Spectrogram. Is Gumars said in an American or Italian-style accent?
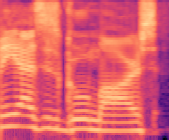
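American. Gumars is said in an American accent. "Brian was doing the uh, the American version"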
